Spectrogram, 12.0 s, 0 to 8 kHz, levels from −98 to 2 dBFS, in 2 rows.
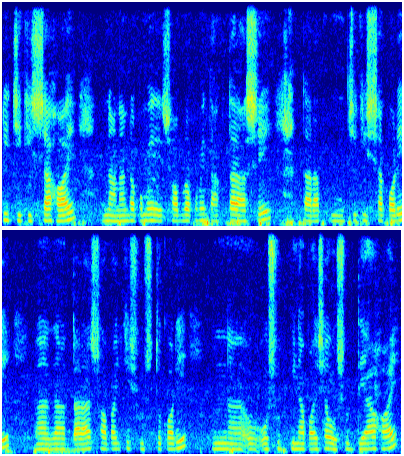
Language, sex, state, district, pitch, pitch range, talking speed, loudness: Bengali, female, West Bengal, Jalpaiguri, 200 Hz, 195-205 Hz, 125 wpm, -35 LUFS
